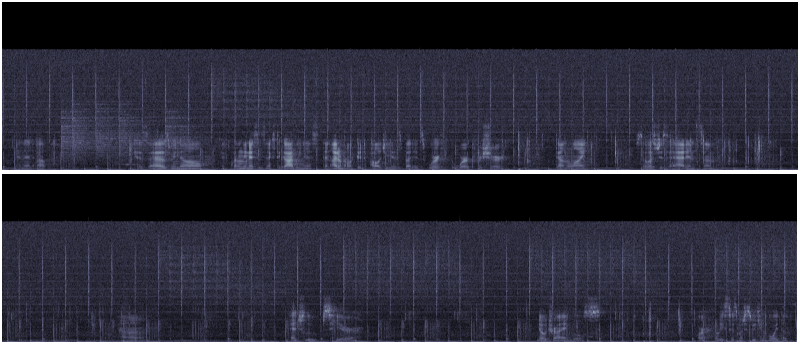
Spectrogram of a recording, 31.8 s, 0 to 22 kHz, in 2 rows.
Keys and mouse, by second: 13.0 a, 13.2 a, 14.9 k, 20.3-21.6 middle drag, 29.0 middle click.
